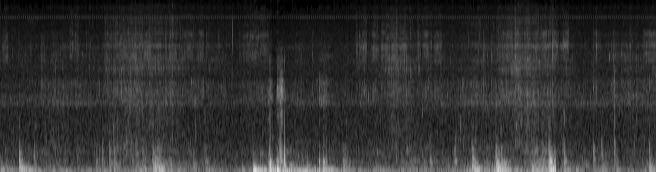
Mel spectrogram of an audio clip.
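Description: Choppy sea water slapping against a kayak hull in irregular low splashes, with wind buffeting the microphone. The loudest slaps come about five seconds in and again around ten to eleven seconds in.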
